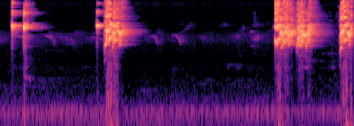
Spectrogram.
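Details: Fischer's lovebird, green colour form, a type noted in Indonesia for long songs and competition wins; a clipped bright chirp, then long grating, chattering bursts separated by quiet pauses.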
